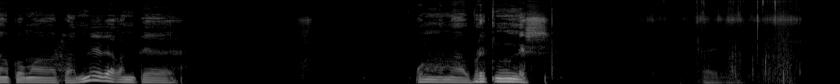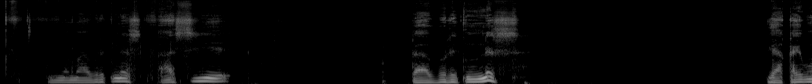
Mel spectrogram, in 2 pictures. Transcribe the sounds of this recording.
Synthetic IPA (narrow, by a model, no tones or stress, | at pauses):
ŋtomatapneɾekamte | kunːomaβɾikŋnes | kunːomaβɾiknesasie | taβiɾikŋnes | jakajβu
